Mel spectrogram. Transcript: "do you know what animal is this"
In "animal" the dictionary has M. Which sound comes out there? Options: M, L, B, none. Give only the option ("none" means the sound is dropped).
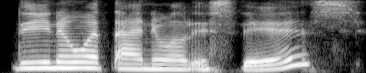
none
